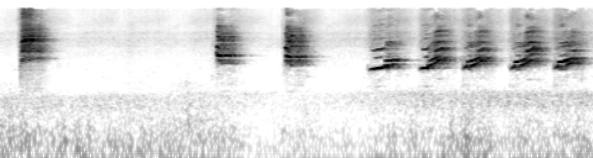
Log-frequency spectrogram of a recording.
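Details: Golden pheasant making a few separate rasping calls, a silent gap, then five rapid squealing calls that rise at the start and turn gravelly, over constant background noise.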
